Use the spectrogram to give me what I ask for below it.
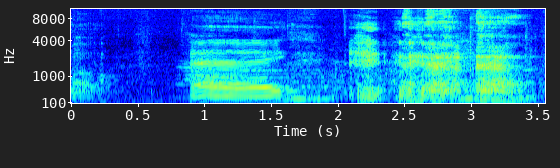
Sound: clears throat

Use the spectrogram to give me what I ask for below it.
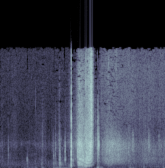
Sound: pfwoosh!

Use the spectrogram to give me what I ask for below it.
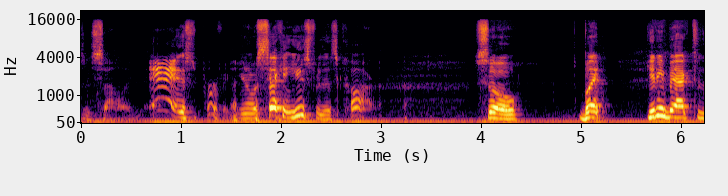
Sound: chuckling

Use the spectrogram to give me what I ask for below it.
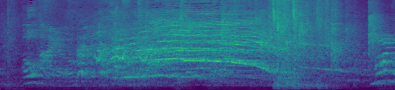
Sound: laughter

